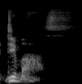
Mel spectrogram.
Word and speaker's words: Dumas: Dumas. Dumas is the correct way to say it, unless you go to the Shawshank Redemption School.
